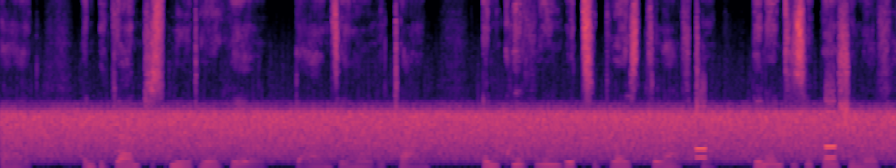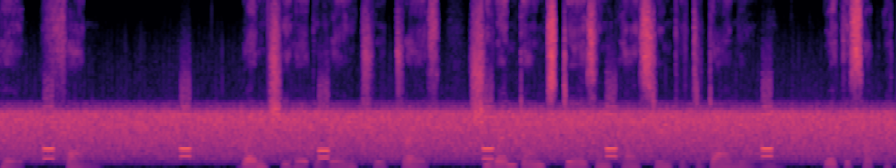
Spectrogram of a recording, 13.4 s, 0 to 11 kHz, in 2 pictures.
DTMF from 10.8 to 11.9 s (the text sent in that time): 8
